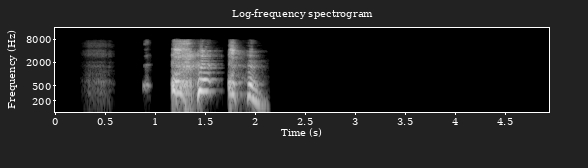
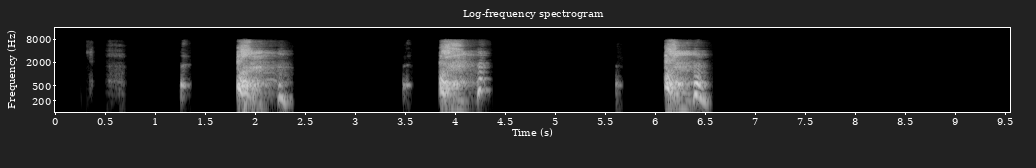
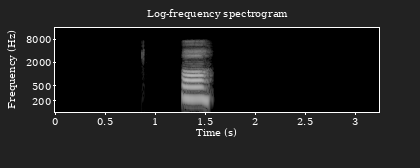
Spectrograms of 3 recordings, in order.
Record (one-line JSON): {"cough_length": "4.9 s", "cough_amplitude": 32306, "cough_signal_mean_std_ratio": 0.27, "three_cough_length": "9.6 s", "three_cough_amplitude": 31176, "three_cough_signal_mean_std_ratio": 0.27, "exhalation_length": "3.2 s", "exhalation_amplitude": 11476, "exhalation_signal_mean_std_ratio": 0.2, "survey_phase": "alpha (2021-03-01 to 2021-08-12)", "age": "45-64", "gender": "Female", "wearing_mask": "No", "symptom_none": true, "smoker_status": "Never smoked", "respiratory_condition_asthma": false, "respiratory_condition_other": false, "recruitment_source": "REACT", "submission_delay": "3 days", "covid_test_result": "Negative", "covid_test_method": "RT-qPCR"}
